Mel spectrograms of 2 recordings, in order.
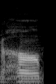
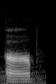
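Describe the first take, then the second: First: The word is pronounced the British way. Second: The word is pronounced the non-British way.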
